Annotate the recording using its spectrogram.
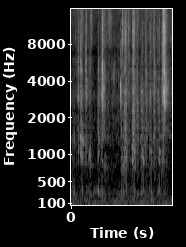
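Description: A plastic scratcher scraping the coating off a scratch-off lottery ticket in a quick series of short, faint strokes.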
